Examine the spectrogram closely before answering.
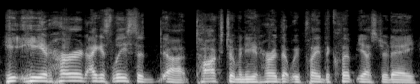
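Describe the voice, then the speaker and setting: A man on a radio show staff, casually relaying news with halting fillers. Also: medium pitch, fairly even intonation. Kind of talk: casual studio report.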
